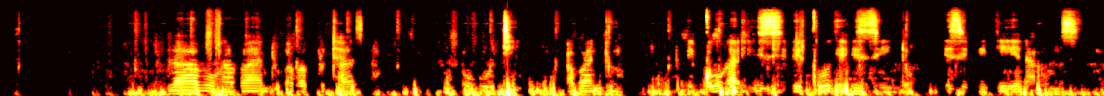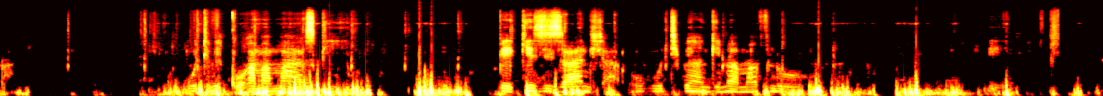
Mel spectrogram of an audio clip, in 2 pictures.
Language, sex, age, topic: North Ndebele, female, 50+, education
